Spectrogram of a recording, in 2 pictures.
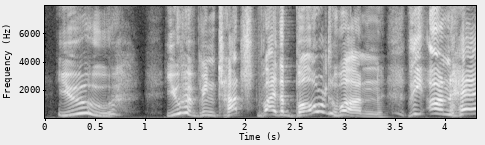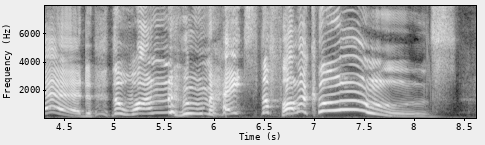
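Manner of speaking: very high-pitched dragon character voice. Voicing the dragon, who speaks to a player after being hit: mustache dragon voice. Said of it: "he looks at you and he goes".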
